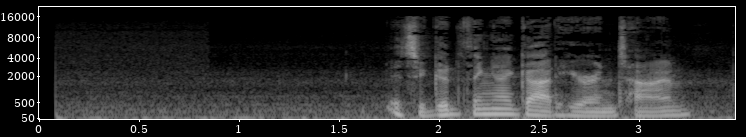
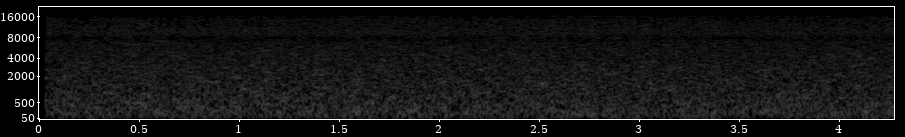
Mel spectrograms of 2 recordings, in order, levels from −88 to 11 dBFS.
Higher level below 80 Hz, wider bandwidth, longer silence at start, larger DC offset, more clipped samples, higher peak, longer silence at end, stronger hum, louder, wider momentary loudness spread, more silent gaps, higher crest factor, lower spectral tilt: first, -46 dBFS vs -84 dBFS; about the same, 16 kHz vs 16.5 kHz; about the same, 0.1 s vs 0 s; neither; neither; first, -8 dBFS vs -46 dBFS; about the same, 0 s vs 0 s; neither; first, -25 LUFS vs -58 LUFS; first, 24 LU vs 1 LU; neither; first, 20 dB vs 14 dB; first, -5 dB/octave vs -1.5 dB/octave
